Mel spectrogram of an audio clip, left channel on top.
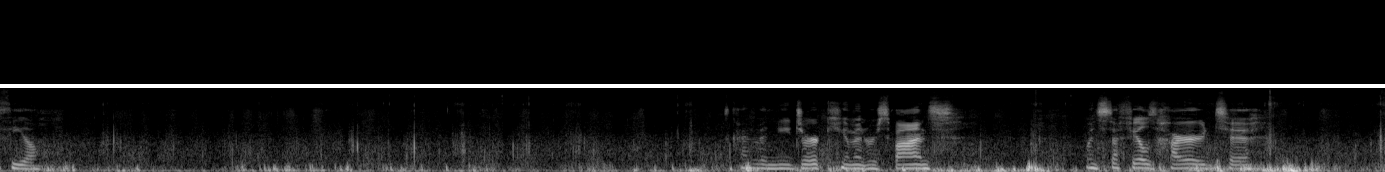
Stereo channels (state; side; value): silent; left; digital silence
